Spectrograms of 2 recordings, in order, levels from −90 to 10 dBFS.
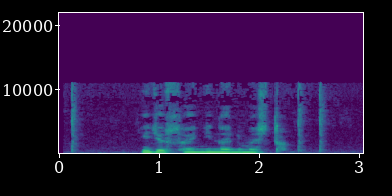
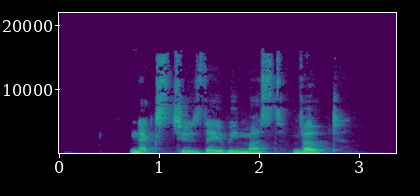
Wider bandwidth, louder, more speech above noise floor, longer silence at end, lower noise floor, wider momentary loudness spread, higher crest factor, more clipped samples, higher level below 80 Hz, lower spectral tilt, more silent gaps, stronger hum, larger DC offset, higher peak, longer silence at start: second, 11.5 kHz vs 16.5 kHz; about the same, -24 LUFS vs -23 LUFS; second, 38 dB vs 52 dB; second, 0.4 s vs 0.55 s; second, -61 dBFS vs -75 dBFS; first, 22 LU vs 8 LU; about the same, 14 dB vs 18 dB; neither; first, -62 dBFS vs -70 dBFS; about the same, -5.5 dB/octave vs -4.5 dB/octave; neither; neither; neither; second, -12 dBFS vs -6 dBFS; second, 0.1 s vs 0.7 s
